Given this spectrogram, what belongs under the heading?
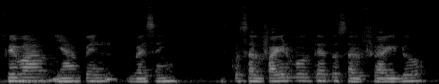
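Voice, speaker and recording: A man teaching a chemistry lesson. He explains step by step, asks himself rhetorical questions, draws chemical names out slowly and often corrects himself mid-word. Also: a little high, flat delivery, background noise. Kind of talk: recorded lecture.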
